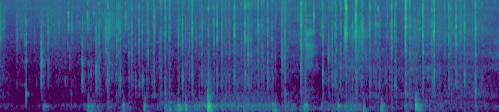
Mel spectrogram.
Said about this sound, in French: J'aime bien le son du clavier quand je joue aux jeux vidéo.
